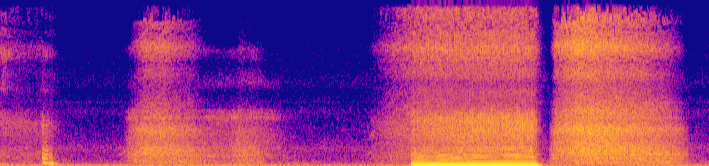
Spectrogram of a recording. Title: Bulldog Snores 😍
